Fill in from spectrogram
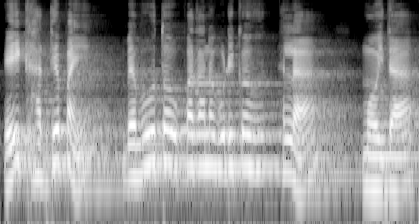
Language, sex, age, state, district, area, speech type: Odia, male, 60+, Odisha, Dhenkanal, rural, spontaneous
